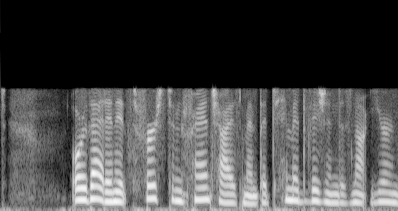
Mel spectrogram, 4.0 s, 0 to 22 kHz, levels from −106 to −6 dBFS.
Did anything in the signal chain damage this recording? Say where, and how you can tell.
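No, nothing in this speech stood out as damage on listening, and the narrow telephone band, with nothing above about 3.8 kHz, is simply how the G.711 A-law line carries it.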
